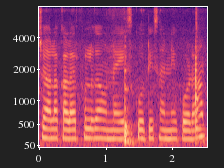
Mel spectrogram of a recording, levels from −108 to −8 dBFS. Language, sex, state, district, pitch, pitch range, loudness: Telugu, female, Andhra Pradesh, Manyam, 190 Hz, 185-195 Hz, -24 LUFS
